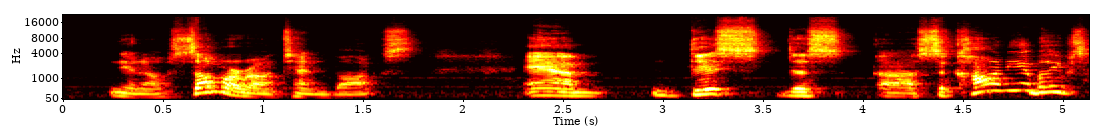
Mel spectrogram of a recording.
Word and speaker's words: Saucony: And this Saucony, I believe is how you pronounce it, isn't the best brand, but the Endorphin Shift is a really good shoe to look out for.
